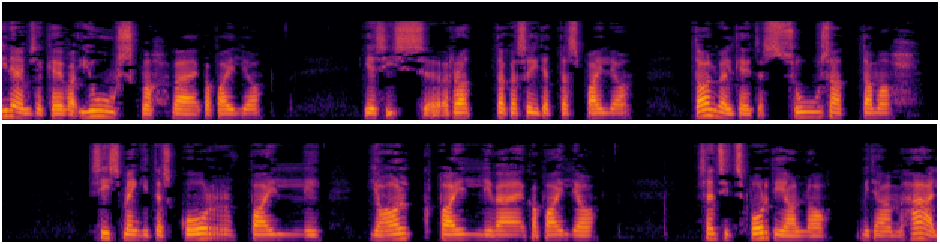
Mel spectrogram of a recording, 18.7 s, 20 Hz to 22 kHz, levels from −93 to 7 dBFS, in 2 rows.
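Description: From start to finish the speech sounds dull and smeared, with nothing above about 10.6 kHz and two layers of swirly, watery artefacts heard together. This is likely transcoding between lossy codecs, which fits a low-bitrate MP3 pass re-encoded to WMA, the later codec spending bits on the earlier damage.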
